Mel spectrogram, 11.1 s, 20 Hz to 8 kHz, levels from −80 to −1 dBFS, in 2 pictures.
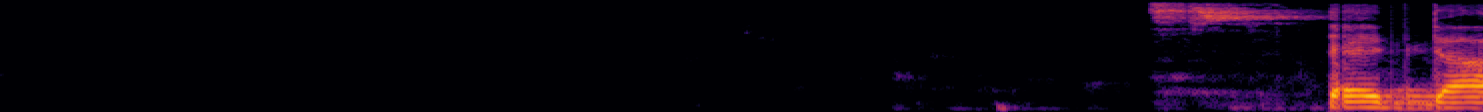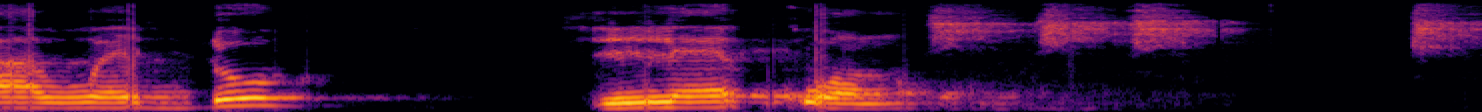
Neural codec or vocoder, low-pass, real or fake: codec, 16 kHz, 8 kbps, FreqCodec, smaller model; 7.2 kHz; fake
